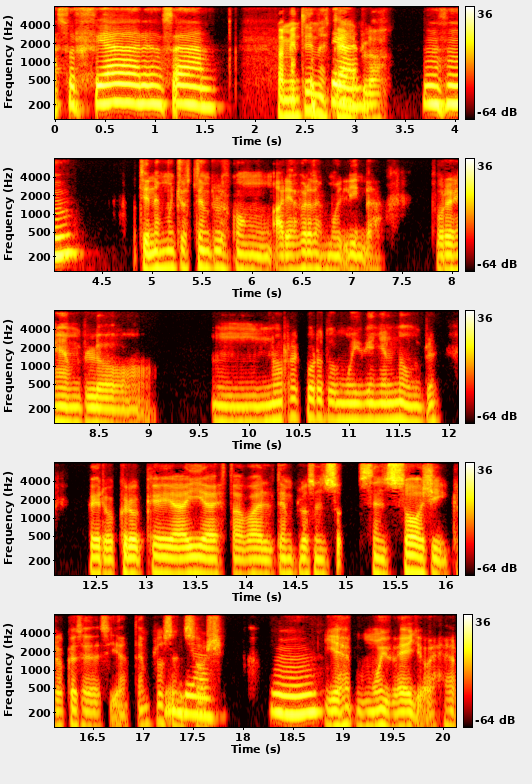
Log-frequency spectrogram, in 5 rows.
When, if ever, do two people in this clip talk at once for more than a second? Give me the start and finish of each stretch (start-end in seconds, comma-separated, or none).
none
